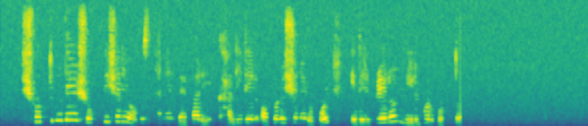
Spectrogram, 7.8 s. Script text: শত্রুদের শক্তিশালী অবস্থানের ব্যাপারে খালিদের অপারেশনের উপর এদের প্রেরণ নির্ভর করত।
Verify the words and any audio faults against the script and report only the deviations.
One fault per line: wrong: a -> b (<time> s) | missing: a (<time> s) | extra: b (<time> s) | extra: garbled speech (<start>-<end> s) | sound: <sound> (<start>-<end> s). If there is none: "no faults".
no faults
